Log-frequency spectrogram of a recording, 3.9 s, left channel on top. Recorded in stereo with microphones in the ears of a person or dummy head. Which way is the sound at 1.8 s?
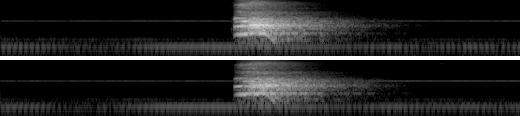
55° left (ahead or behind).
